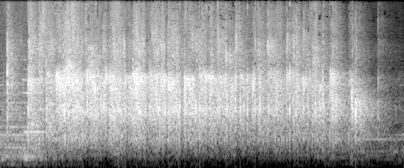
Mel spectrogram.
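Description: Audience applauding: a burst of clapping starts about half a second in, holds steady, and dies away near the end.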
